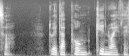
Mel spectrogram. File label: "pwnc", Welsh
